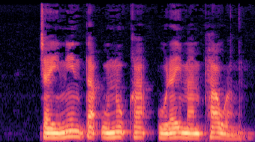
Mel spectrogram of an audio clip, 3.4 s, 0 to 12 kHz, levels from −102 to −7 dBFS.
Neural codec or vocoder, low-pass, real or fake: none; 10.8 kHz; real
